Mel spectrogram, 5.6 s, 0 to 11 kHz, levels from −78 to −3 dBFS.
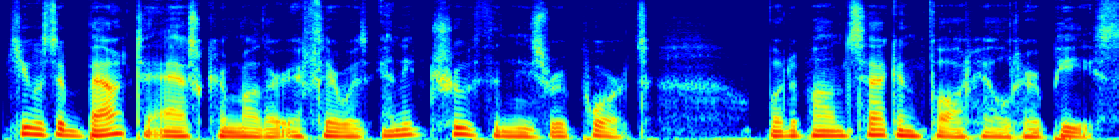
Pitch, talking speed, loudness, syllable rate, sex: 105 Hz, 235 wpm, -19 LUFS, 6.4 syllables/s, male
